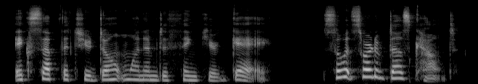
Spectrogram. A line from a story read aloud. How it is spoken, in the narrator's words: says Wyah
